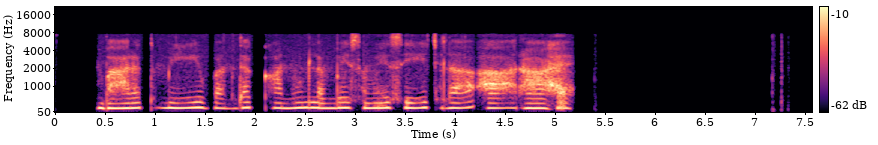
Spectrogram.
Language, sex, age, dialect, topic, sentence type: Hindi, female, 18-24, Hindustani Malvi Khadi Boli, banking, statement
